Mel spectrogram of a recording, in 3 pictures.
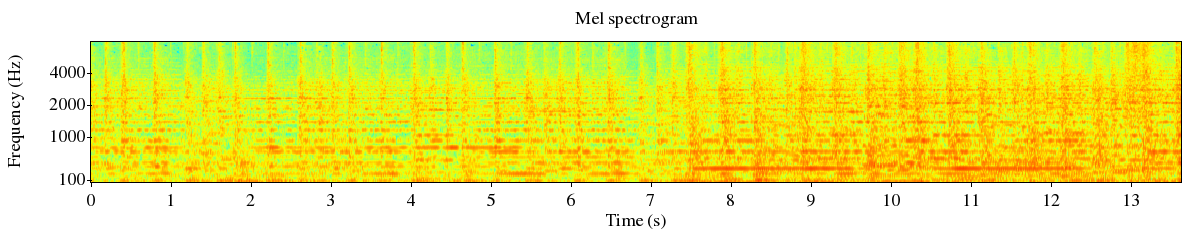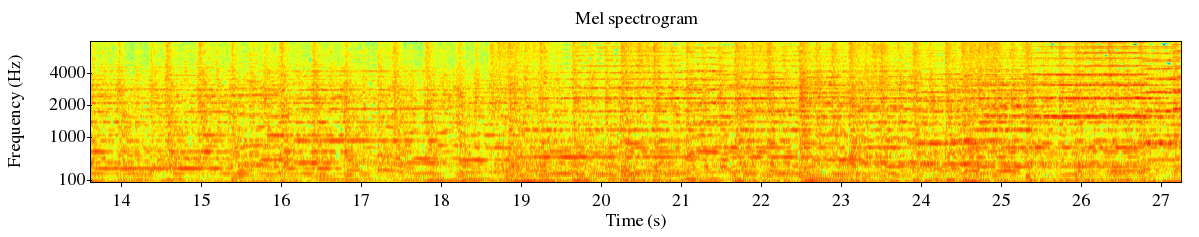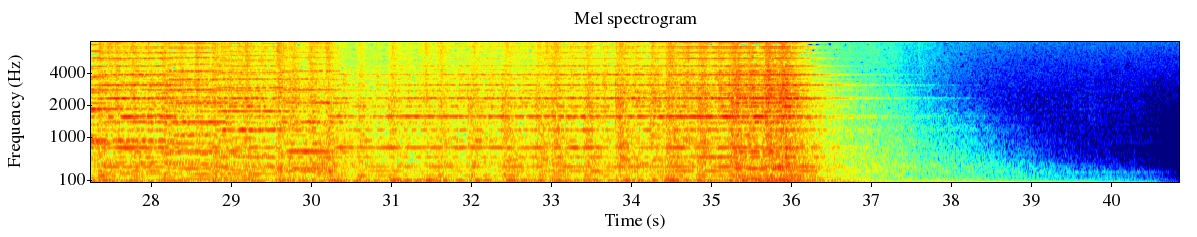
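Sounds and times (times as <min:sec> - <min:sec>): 
strings: 0:00.0 - 0:39.8.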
